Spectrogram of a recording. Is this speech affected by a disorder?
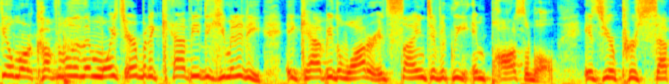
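No.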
